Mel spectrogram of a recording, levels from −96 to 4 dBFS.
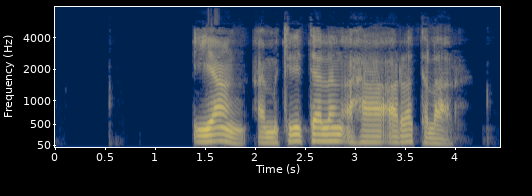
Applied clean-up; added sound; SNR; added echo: none; none; none; none.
